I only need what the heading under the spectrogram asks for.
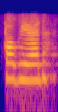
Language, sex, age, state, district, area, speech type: Manipuri, female, 30-45, Manipur, Kangpokpi, urban, conversation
